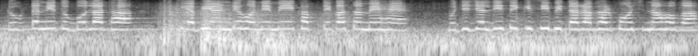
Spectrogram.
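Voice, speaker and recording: A woman's voice: very high voice, flat delivery, normal speed. A woman voicing a small, timid female bird who pleads and apologizes in a cartoon story. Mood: pained.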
